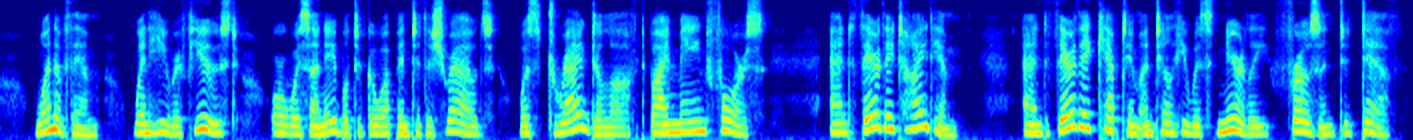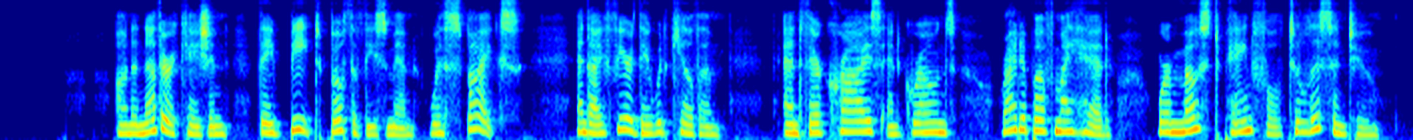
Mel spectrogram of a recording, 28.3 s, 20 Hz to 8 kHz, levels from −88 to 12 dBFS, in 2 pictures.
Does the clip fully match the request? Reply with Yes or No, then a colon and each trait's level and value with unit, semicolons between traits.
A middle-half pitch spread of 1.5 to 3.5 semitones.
No: average, 5.0 semitones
